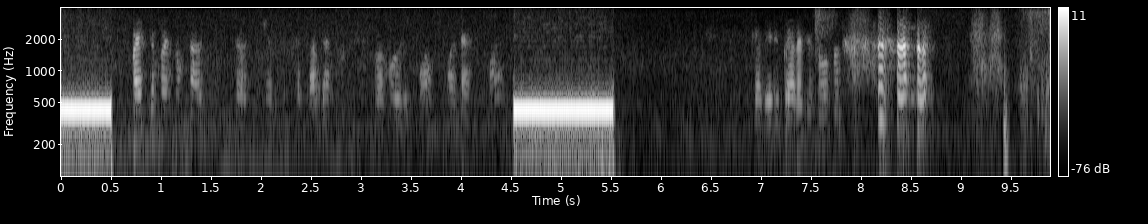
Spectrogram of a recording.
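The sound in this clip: A telephone ringback tone sounds twice, each a long, steady hum, while placing a call to a human resources office; people talk between the tones and after them.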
